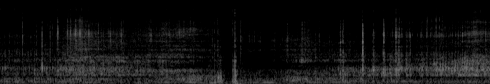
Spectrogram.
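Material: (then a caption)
Cardboard. Long acrylic nails scratch and tap a hollow, medium-size black printed rigid cardboard cosmetic box. A steady, dry, crackly scraping runs throughout, briefly dropping with a sharp tap near the middle. Bright clicky taps stand out toward the end.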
